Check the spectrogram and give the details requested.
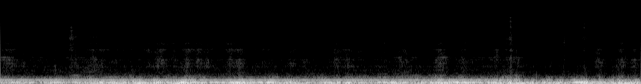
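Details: BYD Atto 3 electric car between 20 and 32 km/h: a steady low abnormal hum drones under the low-speed pedestrian warning sound, with no clear rise or change.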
